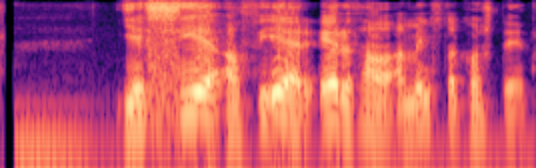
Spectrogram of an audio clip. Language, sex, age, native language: Icelandic, male, 14, Icelandic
